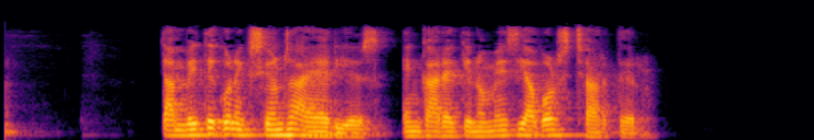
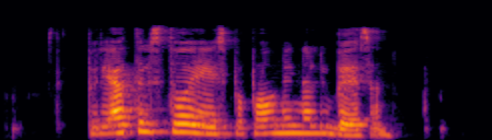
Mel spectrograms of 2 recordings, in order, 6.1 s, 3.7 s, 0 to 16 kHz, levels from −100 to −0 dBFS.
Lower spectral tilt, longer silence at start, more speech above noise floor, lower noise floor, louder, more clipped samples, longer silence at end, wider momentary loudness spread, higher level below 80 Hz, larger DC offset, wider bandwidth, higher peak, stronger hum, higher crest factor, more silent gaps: about the same, -5.5 dB/octave vs -6 dB/octave; second, 0.05 s vs 0.65 s; first, over 74 dB vs 42 dB; first, under -90 dBFS vs -67 dBFS; first, -17 LUFS vs -26 LUFS; neither; first, 1.25 s vs 0.75 s; second, 9 LU vs 12 LU; first, -54 dBFS vs -76 dBFS; neither; about the same, 8 kHz vs 7.8 kHz; first, -2 dBFS vs -6 dBFS; neither; about the same, 18 dB vs 22 dB; first, 1.07-1.20 s vs none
